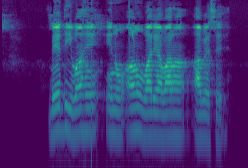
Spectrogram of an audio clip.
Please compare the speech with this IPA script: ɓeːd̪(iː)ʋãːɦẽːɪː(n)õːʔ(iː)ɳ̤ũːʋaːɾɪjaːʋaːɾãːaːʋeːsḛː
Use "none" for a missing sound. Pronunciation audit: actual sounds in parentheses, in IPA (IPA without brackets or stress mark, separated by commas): iː, n, aː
